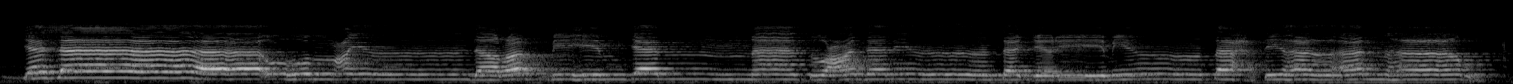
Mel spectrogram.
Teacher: nun sukun menghadapi huruf dal, maka disamarkan dan tahannya dengungkan 2 harokat. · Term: ikhfa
